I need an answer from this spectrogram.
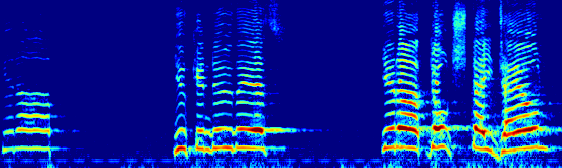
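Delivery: high, loud, urgent yell. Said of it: "you know what he's saying".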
